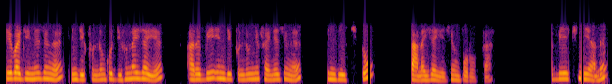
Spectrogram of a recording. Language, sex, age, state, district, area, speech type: Bodo, female, 60+, Assam, Kokrajhar, rural, conversation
